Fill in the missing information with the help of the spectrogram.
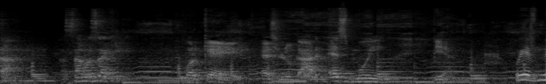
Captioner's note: speaks in Spanish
